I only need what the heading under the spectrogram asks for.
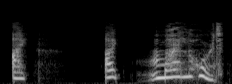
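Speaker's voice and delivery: high, slow, halting stammer; stuttering surprise. A narrator's reading. Daisy startled by his declaration, stuttering in surprise. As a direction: falter in astonishment before getting it out. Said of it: "could only stutter in surprise".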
